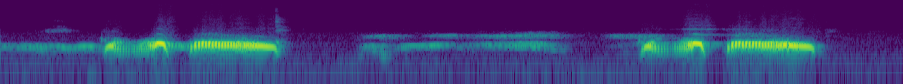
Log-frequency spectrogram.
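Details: 'Thúc' style cooing of a spotted dove meant to draw in wild doves; two matching loud husky phrases of short stuttered notes plus a long coo, with quiet murmuring between them.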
